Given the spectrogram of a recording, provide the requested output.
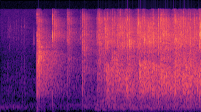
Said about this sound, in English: You guys, you're getting this. One claps, we all claps. That's amazing. Give yourself a clap.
